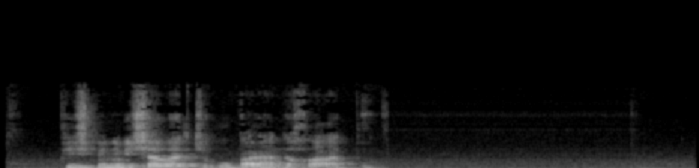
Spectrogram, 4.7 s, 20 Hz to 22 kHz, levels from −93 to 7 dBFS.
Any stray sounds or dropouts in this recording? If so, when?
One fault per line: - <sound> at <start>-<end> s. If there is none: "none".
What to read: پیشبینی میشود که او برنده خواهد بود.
none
